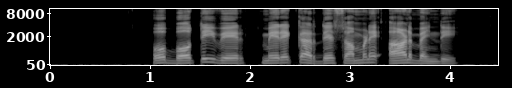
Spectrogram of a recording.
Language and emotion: Punjabi, neutral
